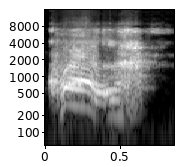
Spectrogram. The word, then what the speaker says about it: kveld: In Norwegian, we say quell.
